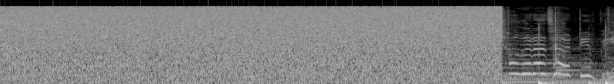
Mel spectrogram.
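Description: Loud, steady hiss of static white noise that cuts off suddenly about five seconds in, where a song with singing comes back in.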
